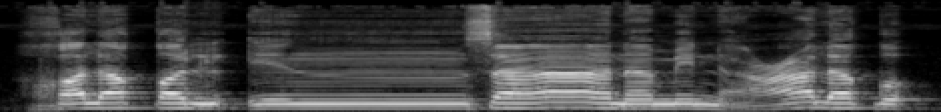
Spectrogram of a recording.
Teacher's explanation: تو یہاں جزم دے دیں گے قاف پر، تو یہ قلقلہ کا قاعدہ بھی ہو جائے گا. من علق، بڑی خا ہے، خا کی پر کر کے پڑھیں گے، قاف نکال کر کے پڑھیں گے. خلق الانسان من علق.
